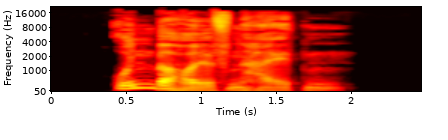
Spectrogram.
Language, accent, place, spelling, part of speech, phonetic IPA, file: German, Germany, Berlin, Unbeholfenheiten, noun, [ˈʊnbəˌhɔlfn̩haɪ̯tn̩], De-Unbeholfenheiten.ogg
- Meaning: plural of Unbeholfenheit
